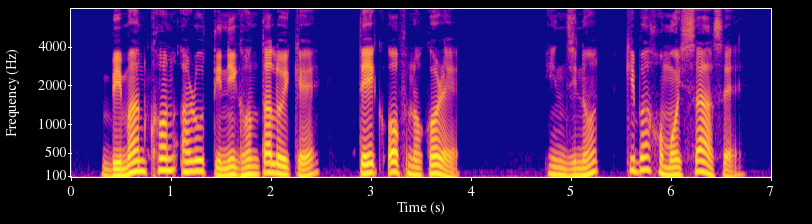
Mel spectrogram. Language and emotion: Assamese, sad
